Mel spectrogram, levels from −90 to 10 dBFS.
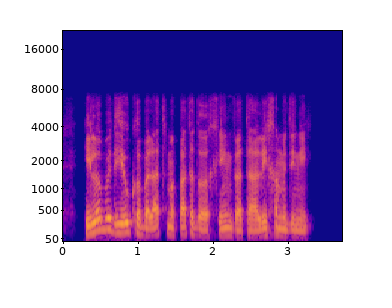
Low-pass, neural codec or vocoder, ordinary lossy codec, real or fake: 7.2 kHz; none; Opus, 32 kbps; real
